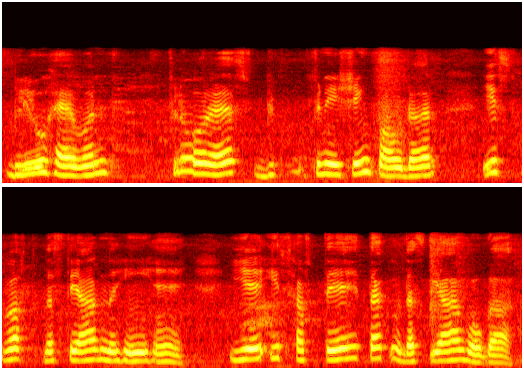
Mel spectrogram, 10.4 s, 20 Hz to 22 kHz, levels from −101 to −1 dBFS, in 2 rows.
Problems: constant background noise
